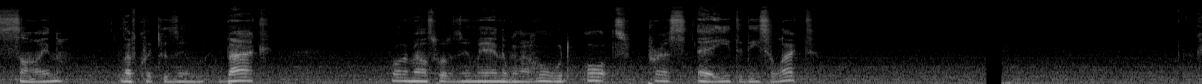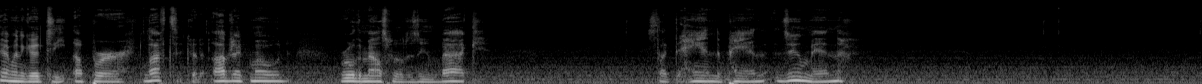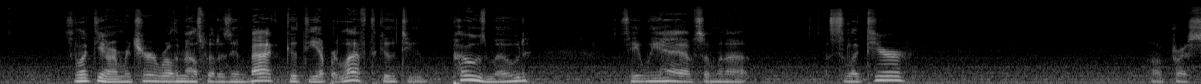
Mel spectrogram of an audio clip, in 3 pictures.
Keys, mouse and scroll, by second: 0.0 click, 0.9 scroll down 2, 1.6 middle click, 3.6 scroll up 1, 7.0 alt+a, 9.9 Pause, 13.3 click, 14.1 click, 15.0 scroll down 2, 18.3 click, 19.4 scroll up 1, 20.3 scroll up 1, 22.4 click, 24.0 click, 25.4 scroll down 1, 27.4 click, 28.6 click, 30.2 click, 32.1 click.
